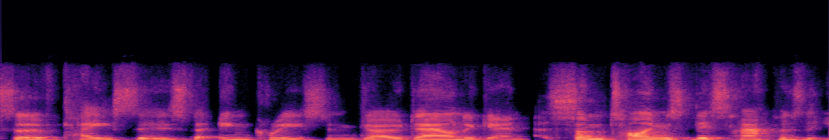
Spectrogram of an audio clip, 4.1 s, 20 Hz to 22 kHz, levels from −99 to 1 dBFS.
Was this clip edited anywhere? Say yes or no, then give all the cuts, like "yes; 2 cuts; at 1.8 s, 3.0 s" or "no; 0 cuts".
no; 0 cuts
